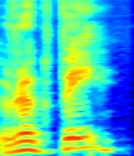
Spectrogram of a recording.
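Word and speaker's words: rygbi: Rugby is rugby. R Y GBI, we heard that before once.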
